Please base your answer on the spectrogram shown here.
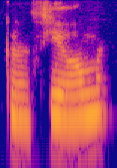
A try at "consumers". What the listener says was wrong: you need to complete the word when you're saying it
